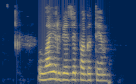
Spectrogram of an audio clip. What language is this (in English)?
Mari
